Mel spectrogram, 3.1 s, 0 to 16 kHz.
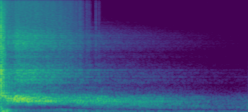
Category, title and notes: Sound effects > Experimental
snap crack perc fx with verb -glitchid 0010
idm, clap, laser, crack, sfx, perc, pop, glitch, alien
